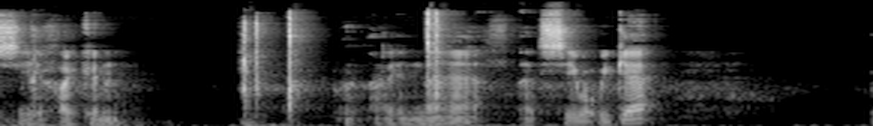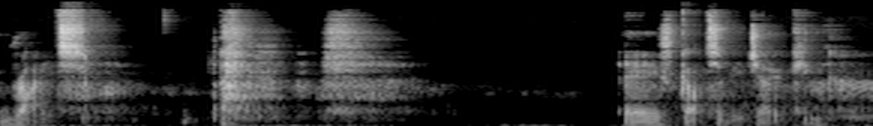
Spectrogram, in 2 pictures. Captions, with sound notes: Let me just see if I can put that in there. Let's see what we get. Right (laughs). It's got to be joking.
